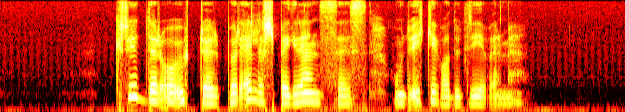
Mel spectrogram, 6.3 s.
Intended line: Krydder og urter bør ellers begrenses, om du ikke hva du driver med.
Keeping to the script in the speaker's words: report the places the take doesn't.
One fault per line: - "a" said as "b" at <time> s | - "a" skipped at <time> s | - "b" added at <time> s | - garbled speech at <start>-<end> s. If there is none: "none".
none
